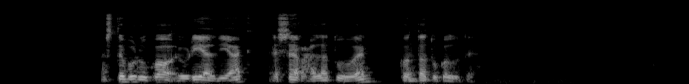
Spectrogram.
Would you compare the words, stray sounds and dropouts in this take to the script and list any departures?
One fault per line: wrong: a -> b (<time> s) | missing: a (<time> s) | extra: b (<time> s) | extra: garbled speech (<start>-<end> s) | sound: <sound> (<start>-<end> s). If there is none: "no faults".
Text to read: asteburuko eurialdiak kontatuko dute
extra: ezer aldatu duen (2.8 s)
